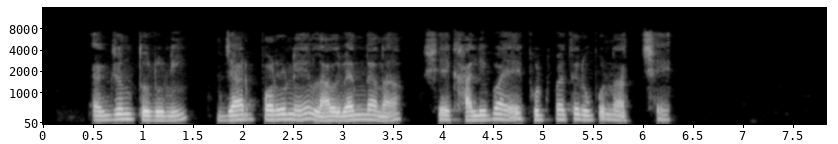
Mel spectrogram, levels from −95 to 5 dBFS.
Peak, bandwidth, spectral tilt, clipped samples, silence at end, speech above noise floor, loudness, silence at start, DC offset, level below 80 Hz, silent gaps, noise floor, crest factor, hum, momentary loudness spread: -2 dBFS; 7.6 kHz; -8.5 dB/octave; under 0.1%; 1.55 s; over 72 dB; -19 LUFS; 0.5 s; under 0.1%; -60 dBFS; none; under -90 dBFS; 18 dB; none; 13 LU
